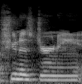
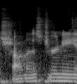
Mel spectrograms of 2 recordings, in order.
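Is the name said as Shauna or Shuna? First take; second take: Shuna; Shauna. First: The name is said like Shuna. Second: The name is said like Shauna. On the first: The speaker calls it right. "it's Shuna" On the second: The speaker calls it wrong. "I keep calling it Shauna's Journey"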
